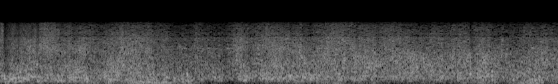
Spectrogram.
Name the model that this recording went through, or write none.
none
